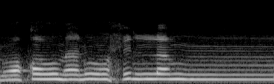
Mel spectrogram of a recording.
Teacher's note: होठ गोल करते हुए कौम काफ को मोटा भी करना है नरमी के साथ वो साकिन माक़बल फतह है नूह लम्मा इदगाम माल गुन्ना نوح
